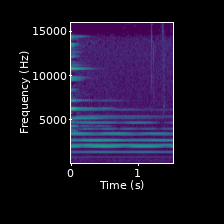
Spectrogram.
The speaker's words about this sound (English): And then you come back and tell me if that bell is valid.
